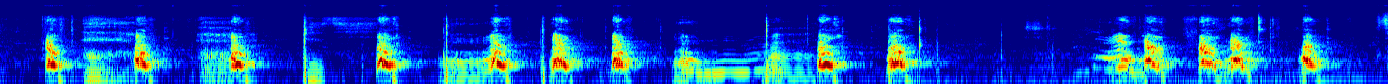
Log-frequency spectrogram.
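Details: Young Gull Terrier barking powerfully, with short loud barks repeated roughly every second in a steady series, a brief whining note in the middle, and a human voice heard among the barks.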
